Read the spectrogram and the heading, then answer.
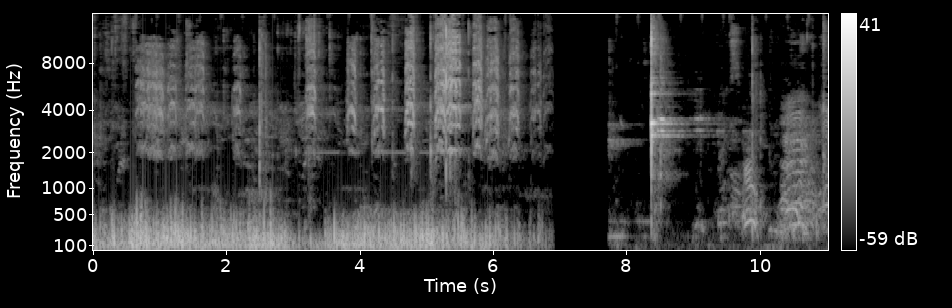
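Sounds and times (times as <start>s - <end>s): wind rumbling on microphone: 0.0s - 6.9s.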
